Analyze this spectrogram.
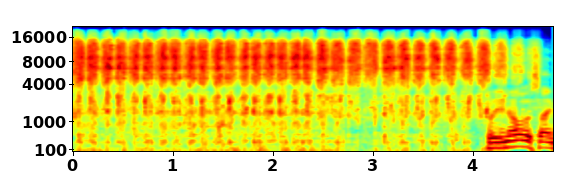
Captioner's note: metal and stone scraping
